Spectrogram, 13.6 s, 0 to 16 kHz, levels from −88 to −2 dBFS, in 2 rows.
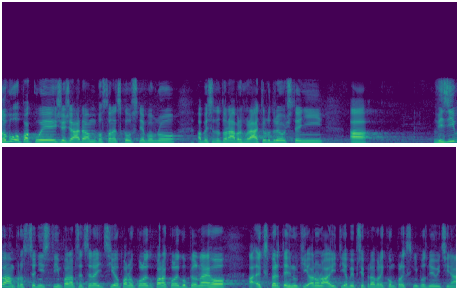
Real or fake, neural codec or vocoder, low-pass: real; none; 7.2 kHz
